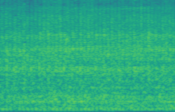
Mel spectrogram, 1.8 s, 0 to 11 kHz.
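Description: An Arjun 605Di tractor diesel engine runs at a steady idle, a close, continuous low rumble with faint knocking texture and no speech over it.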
